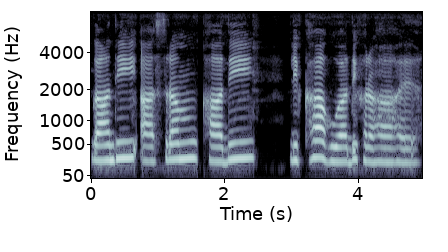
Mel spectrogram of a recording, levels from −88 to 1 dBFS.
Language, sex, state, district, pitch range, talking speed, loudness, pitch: Hindi, female, Uttar Pradesh, Lucknow, 225-270 Hz, 95 wpm, -17 LUFS, 245 Hz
